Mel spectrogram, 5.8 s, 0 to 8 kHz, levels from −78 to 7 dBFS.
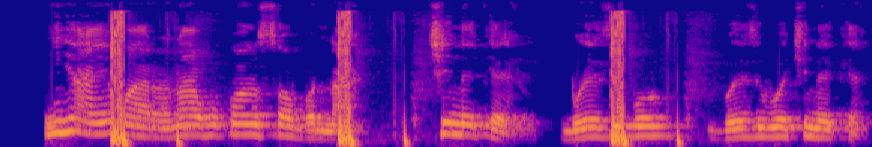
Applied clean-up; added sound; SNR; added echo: none; Fart; 2 dB; none.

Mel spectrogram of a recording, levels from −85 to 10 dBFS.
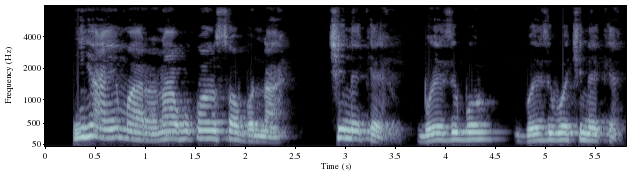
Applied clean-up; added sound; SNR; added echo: none; none; none; none.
